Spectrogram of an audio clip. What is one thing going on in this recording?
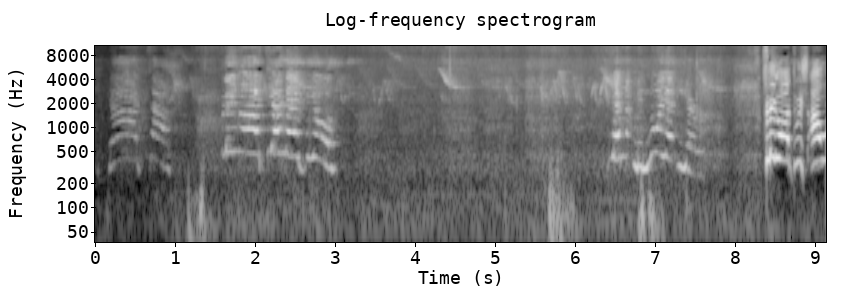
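A woman talks loudly and excitedly close by.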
